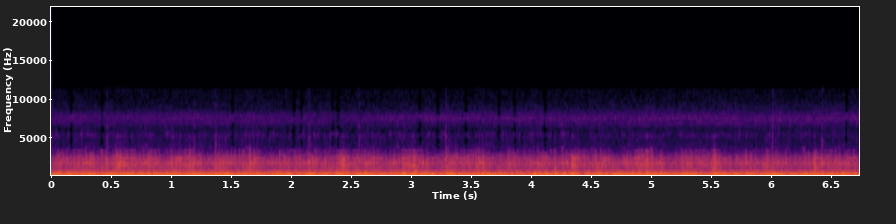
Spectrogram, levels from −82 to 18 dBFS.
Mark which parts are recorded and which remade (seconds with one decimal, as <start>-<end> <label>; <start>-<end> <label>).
0.0-0.6 recorded; 0.6-1.2 remade; 1.2-2.2 recorded; 2.2-5.6 remade; 5.6-6.7 recorded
